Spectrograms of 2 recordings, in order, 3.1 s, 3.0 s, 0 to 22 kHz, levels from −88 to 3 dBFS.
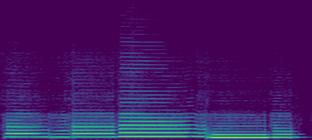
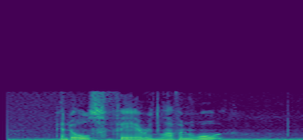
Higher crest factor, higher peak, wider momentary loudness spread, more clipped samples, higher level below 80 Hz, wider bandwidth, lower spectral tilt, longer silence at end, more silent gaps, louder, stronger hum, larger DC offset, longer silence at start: second, 10 dB vs 18 dB; about the same, -10 dBFS vs -8 dBFS; second, 9 LU vs 14 LU; neither; second, under -90 dBFS vs -34 dBFS; first, 12 kHz vs 8 kHz; second, 1 dB/octave vs -6.5 dB/octave; first, 0.15 s vs 0 s; neither; first, -20 LUFS vs -27 LUFS; neither; neither; about the same, 0.05 s vs 0.1 s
